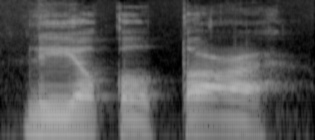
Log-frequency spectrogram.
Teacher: لیقطع، قاف مستعلیہ ہے، طا بھی مستعلیہ ہے، دونوں پر پڑے جائیں گے. قاف ساکن ہے، اس پر قلقلہ بھی ہوگا. لیقطع، قاف پر بھی پڑا جائے گا، اس پر قلقلہ بھی ہوگا.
